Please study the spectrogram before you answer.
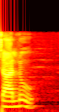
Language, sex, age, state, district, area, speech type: Gujarati, male, 18-30, Gujarat, Anand, rural, read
